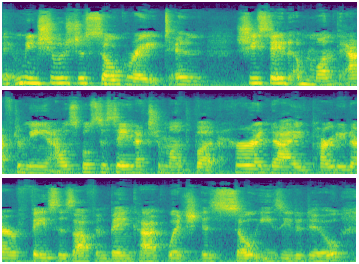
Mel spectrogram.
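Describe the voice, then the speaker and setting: A woman's very deep, low voice at a moderate pace, with hardly any pauses, audible room echo and noticeable background noise. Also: lively intonation. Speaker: YouTuber. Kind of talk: casual vlog monologue. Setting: sitting on kitchen floor at home.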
